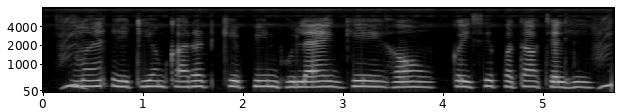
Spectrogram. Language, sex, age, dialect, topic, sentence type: Chhattisgarhi, female, 25-30, Northern/Bhandar, banking, question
